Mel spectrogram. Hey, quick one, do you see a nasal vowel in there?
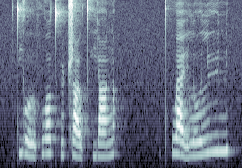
no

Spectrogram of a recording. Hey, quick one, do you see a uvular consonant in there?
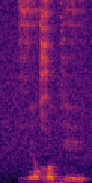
yes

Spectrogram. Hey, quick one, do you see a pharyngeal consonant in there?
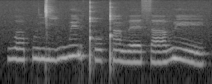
no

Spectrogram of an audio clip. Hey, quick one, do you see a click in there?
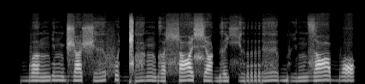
yes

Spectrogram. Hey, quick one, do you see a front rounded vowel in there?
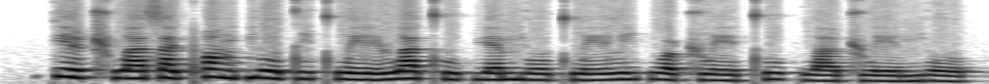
no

